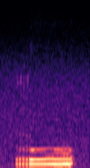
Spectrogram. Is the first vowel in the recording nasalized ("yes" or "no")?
no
